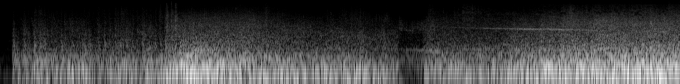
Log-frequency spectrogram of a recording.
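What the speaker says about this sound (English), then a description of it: "Artillery coming in as well as the carpet." Artillery shells and carpet bombing in a real-time strategy video game, a sustained dense roar of overlapping explosions with a brief dip midway and a whistling streak later, loud throughout.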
